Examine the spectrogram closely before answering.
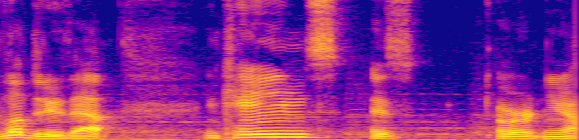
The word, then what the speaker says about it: Keynes: And Keynes is, or you know how to pronounce that, it's Kane with an S.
